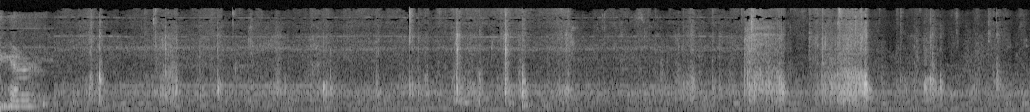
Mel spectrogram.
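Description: A brush strokes through hair with soft rustles.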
